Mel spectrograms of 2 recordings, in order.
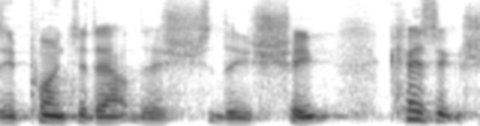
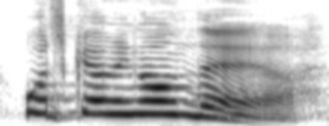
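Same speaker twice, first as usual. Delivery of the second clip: very high, very loud, booming, shrill, alarmed shout; 11 dB louder than usual. Telling a story, the boss hears a helicopter in the background: alarmed shout. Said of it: "the boss shouted".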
